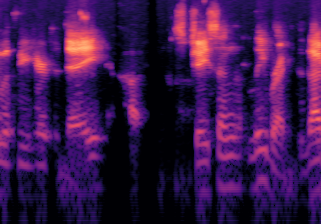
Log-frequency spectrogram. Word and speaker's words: Liebrecht: on the line with you here today jason libre did i pronounce that right you did pronounce it correctly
